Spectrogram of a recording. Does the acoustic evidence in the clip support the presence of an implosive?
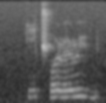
no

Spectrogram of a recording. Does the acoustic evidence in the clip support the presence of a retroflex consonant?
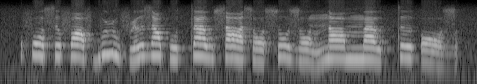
yes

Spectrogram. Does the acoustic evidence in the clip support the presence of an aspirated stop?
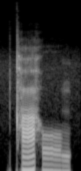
yes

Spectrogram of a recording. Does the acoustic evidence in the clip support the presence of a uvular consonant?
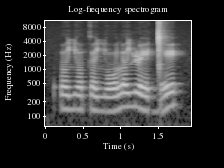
no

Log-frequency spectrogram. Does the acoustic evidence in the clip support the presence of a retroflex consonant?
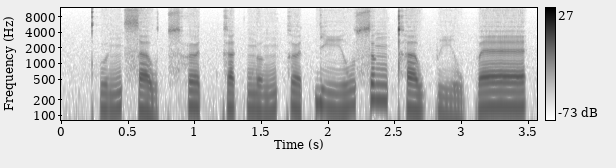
no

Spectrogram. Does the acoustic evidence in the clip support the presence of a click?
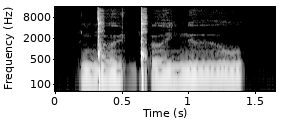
yes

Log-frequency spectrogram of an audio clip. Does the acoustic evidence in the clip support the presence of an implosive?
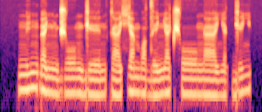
yes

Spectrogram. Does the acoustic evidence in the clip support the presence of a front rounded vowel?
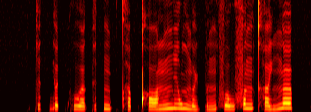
yes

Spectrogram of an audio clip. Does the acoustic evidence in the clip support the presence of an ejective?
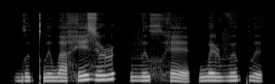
yes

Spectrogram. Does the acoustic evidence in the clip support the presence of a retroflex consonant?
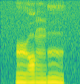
no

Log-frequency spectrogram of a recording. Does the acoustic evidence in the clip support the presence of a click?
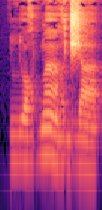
no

